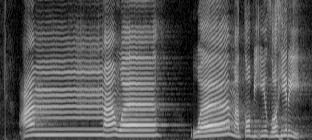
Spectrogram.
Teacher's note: karena ada nun sukun yang menghadapi huruf mim maka bunyi Nun sukunnya masuk atau lebur ke mim disertai bunyi dengung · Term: idgham bighunnah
